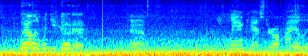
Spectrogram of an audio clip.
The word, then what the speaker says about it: Lancaster: to say that well lancaster is actually more correct lancaster's kind of the american version because we pronounce everything folks over in england would call it lancaster so just like worcestershire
